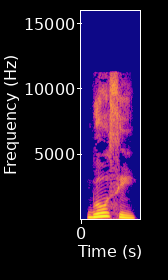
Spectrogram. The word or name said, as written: ಗೋಸಿ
